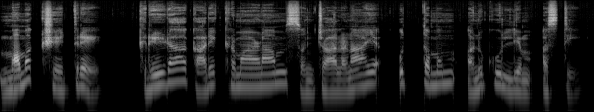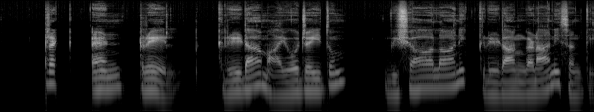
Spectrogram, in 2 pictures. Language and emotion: Sanskrit, neutral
